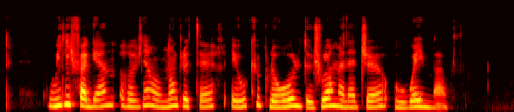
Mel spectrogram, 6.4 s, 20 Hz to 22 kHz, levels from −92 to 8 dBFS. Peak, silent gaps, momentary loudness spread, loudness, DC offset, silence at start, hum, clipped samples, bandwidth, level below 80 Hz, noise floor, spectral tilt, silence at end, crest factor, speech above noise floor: -6 dBFS; none; 10 LU; -25 LUFS; under 0.1%; 0.6 s; none; under 0.1%; 11.5 kHz; -88 dBFS; -73 dBFS; -6 dB/octave; 0.85 s; 20 dB; 48 dB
